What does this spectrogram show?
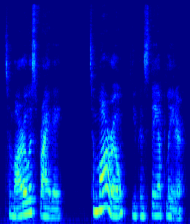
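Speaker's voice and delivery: ordinary delivery, nothing marked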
